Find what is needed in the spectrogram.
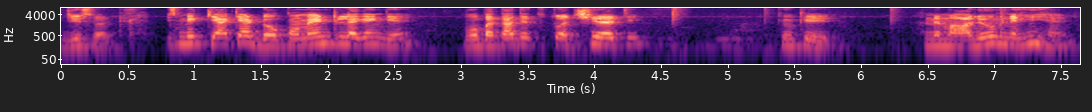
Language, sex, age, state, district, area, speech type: Urdu, male, 18-30, Bihar, Saharsa, rural, spontaneous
